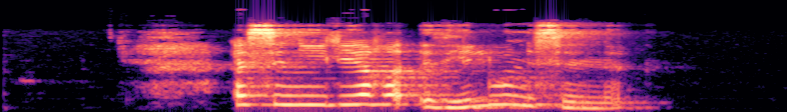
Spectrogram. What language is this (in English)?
Kabyle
